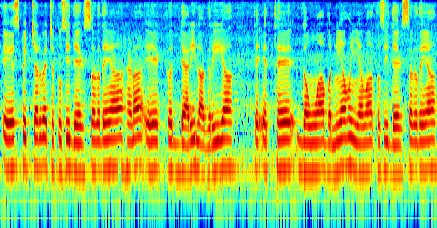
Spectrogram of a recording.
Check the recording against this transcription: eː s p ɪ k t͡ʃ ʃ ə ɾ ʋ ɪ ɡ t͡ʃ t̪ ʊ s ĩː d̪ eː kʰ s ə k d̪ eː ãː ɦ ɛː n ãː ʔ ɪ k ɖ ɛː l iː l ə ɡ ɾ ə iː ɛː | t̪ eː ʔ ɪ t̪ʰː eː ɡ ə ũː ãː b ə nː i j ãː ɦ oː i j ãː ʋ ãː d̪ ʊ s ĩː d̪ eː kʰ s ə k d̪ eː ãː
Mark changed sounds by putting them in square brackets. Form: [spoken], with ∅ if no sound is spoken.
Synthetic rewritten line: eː s p ɪ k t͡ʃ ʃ ə ɾ ʋ ɪ [∅] t͡ʃ t̪ ʊ s ĩː d̪ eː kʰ s ə k d̪ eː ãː ɦ ɛː n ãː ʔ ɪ k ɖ ɛː [ɾ] iː l ə ɡ ɾ ə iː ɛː | t̪ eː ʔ ɪ t̪ʰː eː ɡ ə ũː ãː b ə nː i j ãː ɦ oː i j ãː ʋ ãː [t̪] ʊ s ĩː d̪ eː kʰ s ə k d̪ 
